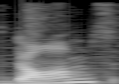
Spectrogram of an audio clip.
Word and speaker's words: DOMS: DOMS, some people will pronounce it just as DOMS, and it stands for delayed onset muscle soreness.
